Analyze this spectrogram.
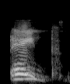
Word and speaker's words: ate: ley muy bien mis hate que pronunciamos como el número ocho allá y se escribe sí atech vaya por así decirlo pero se pronuncia como el número 8 entonces hay dinero y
